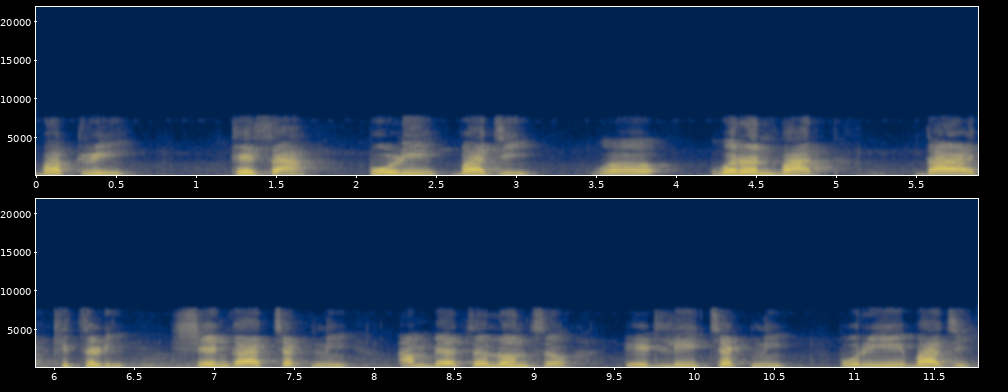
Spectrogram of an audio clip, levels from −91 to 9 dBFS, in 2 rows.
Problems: constant background noise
